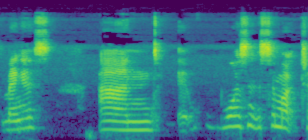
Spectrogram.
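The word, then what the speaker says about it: Menzies: Castle menus it's spelled menes but it's actually pronounced Mingus and it wasn't so much a it was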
